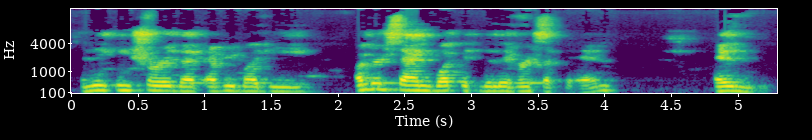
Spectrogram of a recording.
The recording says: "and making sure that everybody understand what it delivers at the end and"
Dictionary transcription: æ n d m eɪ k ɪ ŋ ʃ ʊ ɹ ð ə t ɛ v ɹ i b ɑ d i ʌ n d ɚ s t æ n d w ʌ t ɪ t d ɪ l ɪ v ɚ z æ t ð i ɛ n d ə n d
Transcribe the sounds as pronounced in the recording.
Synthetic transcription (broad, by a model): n m eɪ k ɪ ŋ ʃ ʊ ɹ ð ə t ɛ v ɹ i b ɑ d i ʌ n d ɚ s t æ n d w ʌ t ɪ t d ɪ l ɪ v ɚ s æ t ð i ɛ n d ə n d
